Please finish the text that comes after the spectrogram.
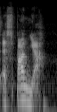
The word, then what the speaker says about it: España: If you're on about Spain, it's España. It's spelt like that, but instead of OL, just change it to A.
